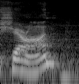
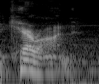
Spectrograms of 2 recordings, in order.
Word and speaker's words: Charon: could not connect and the correct pronunciation would be Karen but Jim Christy who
